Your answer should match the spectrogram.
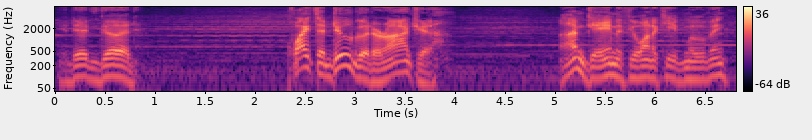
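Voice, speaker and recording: A man's voice: low voice, sing-song, a little slow, faint music behind. An actor playing a weary male synth private detective with a dry, laid-back wit, in video game dialogue. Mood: wry.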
